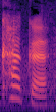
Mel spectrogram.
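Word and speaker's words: Kuggar: Like Andrew always makes his stupid joke about cugger rhyming with mugger.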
